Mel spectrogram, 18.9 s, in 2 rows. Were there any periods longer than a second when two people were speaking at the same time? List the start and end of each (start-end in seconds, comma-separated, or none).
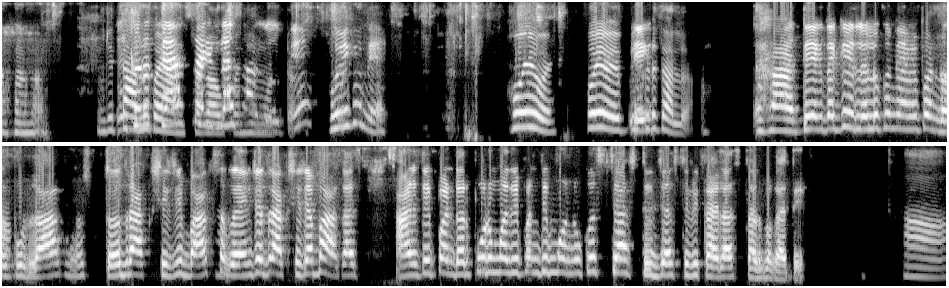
1.3-2.9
